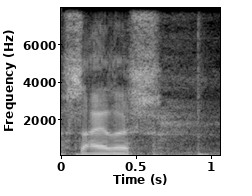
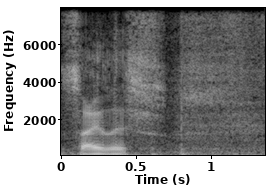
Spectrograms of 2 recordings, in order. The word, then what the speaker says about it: Siless: But until then, that's the silus for those pronounce it. It's kind of meant to be like silent, but silus.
